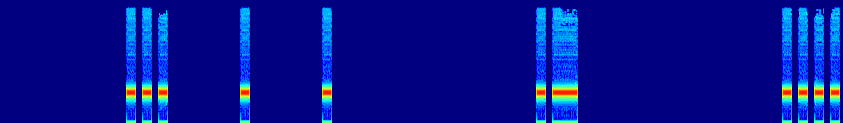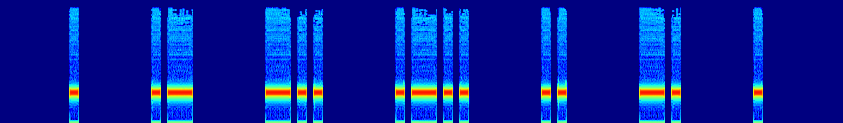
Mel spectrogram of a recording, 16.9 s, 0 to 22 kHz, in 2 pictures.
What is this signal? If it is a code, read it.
Morse code, heard as a keyed tone, about 15 wpm, spaced as for 8 wpm, 1000 Hz. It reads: SEE A HEADLINE
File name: qotdfiles / 8wpm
